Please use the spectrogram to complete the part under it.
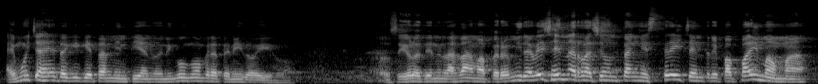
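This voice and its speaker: A man's voice: on the high side, a little fast. A middle-aged man, a pastor, preaching a sermon in a church and telling stories with questions to the congregation. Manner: lively storytelling, addressing the congregation with questions.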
